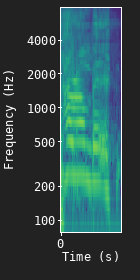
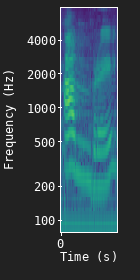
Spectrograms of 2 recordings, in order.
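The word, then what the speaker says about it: hambre: I thought it was Harambe. No. Ambre. Ambre.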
